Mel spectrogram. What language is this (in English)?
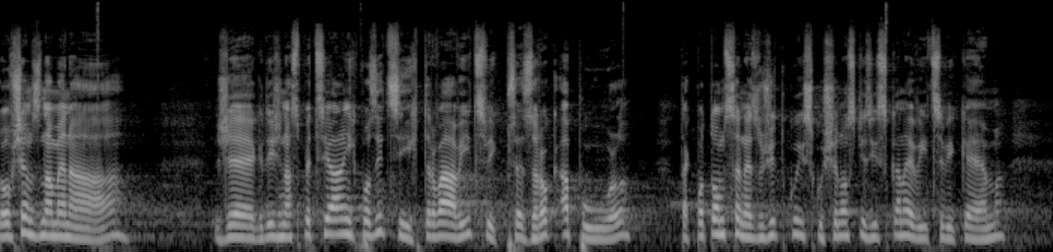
Czech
